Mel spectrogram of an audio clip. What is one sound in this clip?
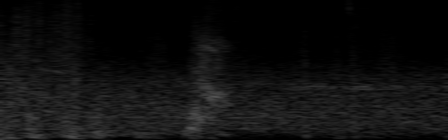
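A heavy hammer swings through the air with a whoosh.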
